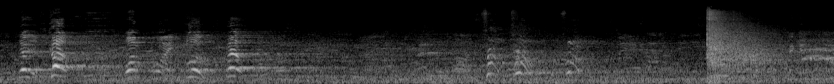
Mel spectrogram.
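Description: Short shouts from people around a martial-arts sparring ring, in bursts early on and again midway. About seven seconds in comes a sudden loud thud.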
